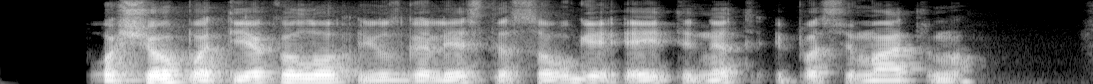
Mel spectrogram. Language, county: Lithuanian, Šiauliai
